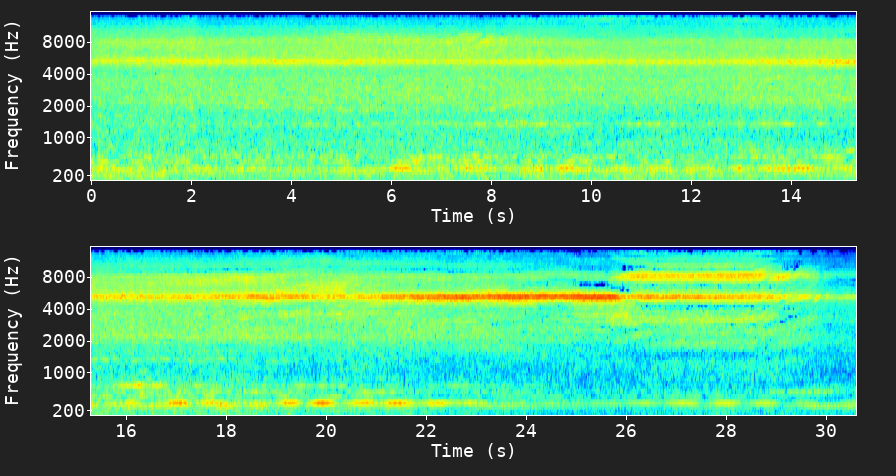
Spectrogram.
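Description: PE pipe extrusion line running: a steady mechanical drone from its motors and pumps, with a constant high-pitched whine over several steady lower hums. It grows gradually louder toward the latter part, then eases off near the end.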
